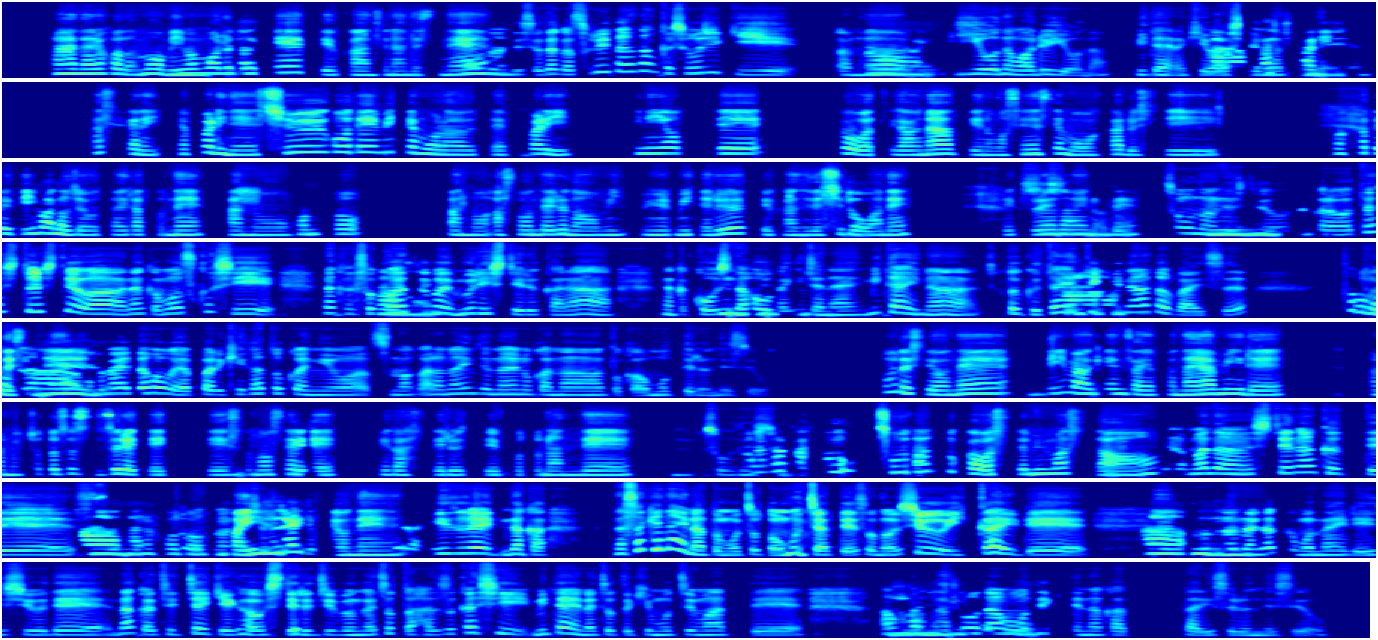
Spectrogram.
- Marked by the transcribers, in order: other background noise; tapping; sniff; laughing while speaking: "思っちゃって"; laughing while speaking: "怪我をしてる"
- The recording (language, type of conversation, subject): Japanese, advice, 怪我や故障から運動に復帰するのが怖いのですが、どうすれば不安を和らげられますか？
